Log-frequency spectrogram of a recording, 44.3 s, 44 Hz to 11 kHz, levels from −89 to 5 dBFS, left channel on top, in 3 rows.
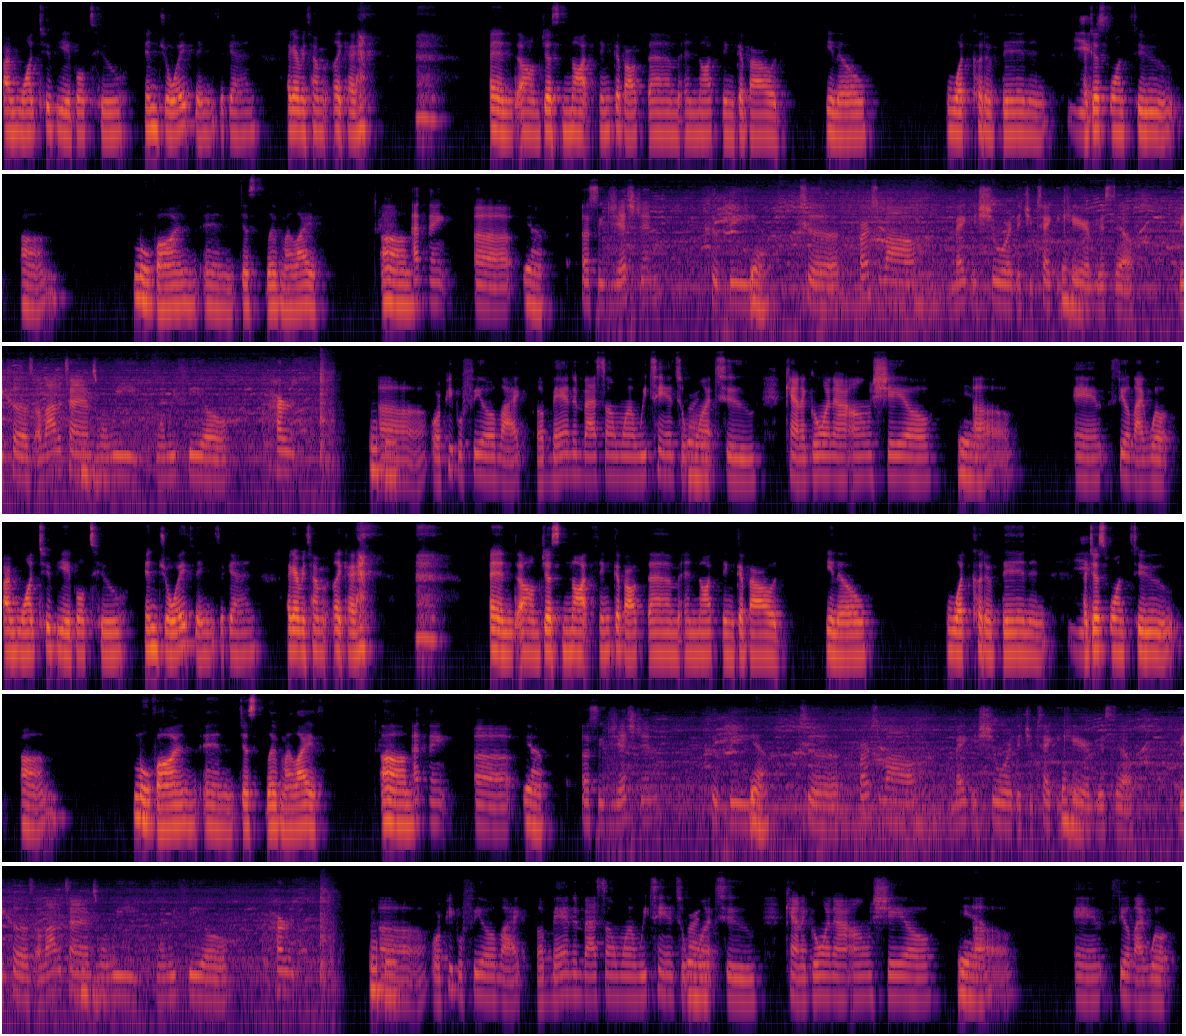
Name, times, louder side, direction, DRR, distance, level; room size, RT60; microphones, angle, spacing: voice 1, 0.0-3.2 3.6-4.6 5.2-5.5 6.1-9.7 10.3-10.8 11.8-13.1 13.5-14.7 15.0-15.5 16.4-18.7 19.5-19.9 21.3-21.5 24.1-24.4 28.0-28.3 30.5-30.6 34.1-34.5 38.1-38.4 41.5-41.9, right 3 dB, 50° right, 15 dB, 0.7 m, -32 dB
voice 2, 13.3-13.6 19.5-19.6 19.9-20.3 20.7-21.1 22.0-23.0 23.6-24.2 24.7-26.2 26.6-28.9 29.4-32.4 32.8-33.2 34.2-41.2 41.7-42.2 42.9-44.1, left 3 dB, 40° left, 10 dB, 0.9 m, -38 dB
sound 1, 22.3-33.7, left 3 dB, 75° left, 4.0 m, -46 dB
16.0 x 12.5 x 3.1 m, 0.29 s
head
